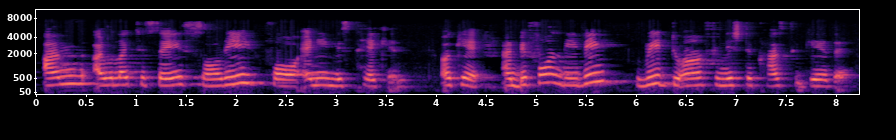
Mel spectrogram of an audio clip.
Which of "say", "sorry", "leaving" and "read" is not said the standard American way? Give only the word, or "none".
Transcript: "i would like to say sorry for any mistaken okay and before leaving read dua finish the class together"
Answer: read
